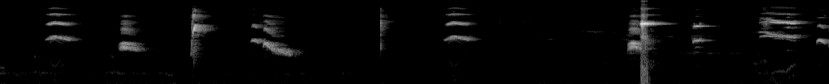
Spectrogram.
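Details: Caged green-winged saltator kept with its female in the same cage, giving short whistled phrases with strong harmonics, some slurring downward, spaced about a second apart, with a few sharp clicks between.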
